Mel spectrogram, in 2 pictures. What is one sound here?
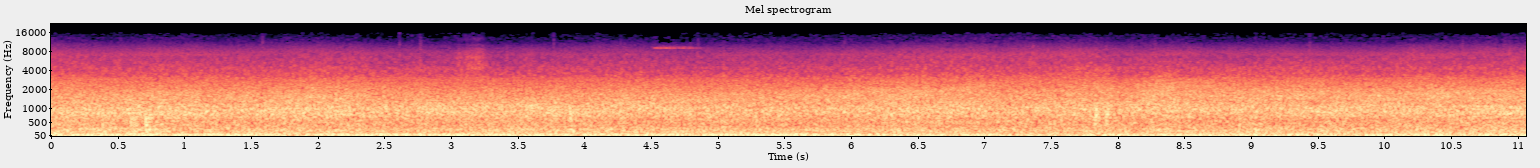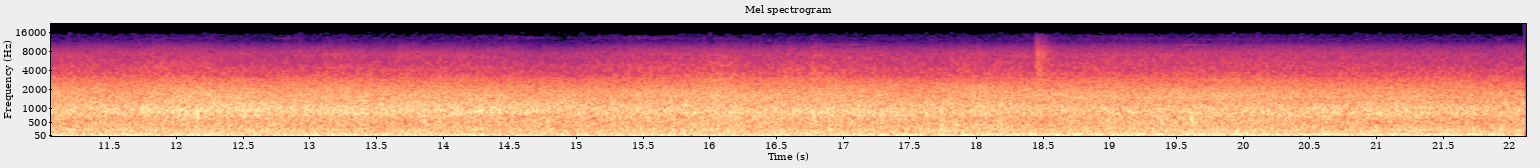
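Traffic roars steadily on a busy highway below.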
